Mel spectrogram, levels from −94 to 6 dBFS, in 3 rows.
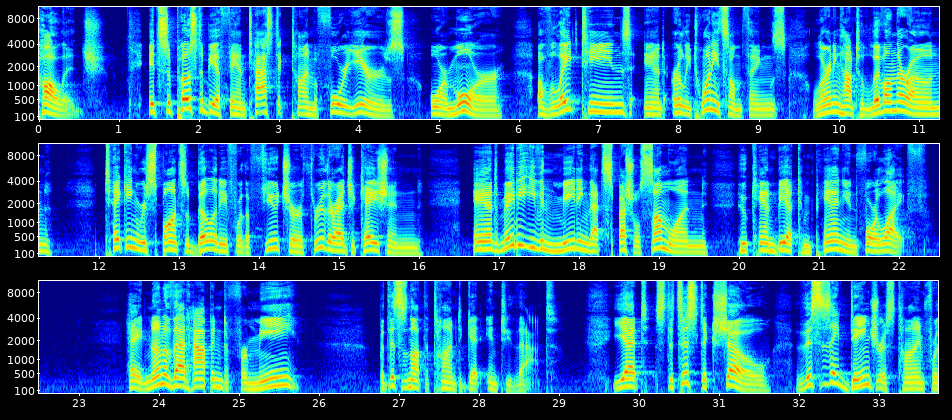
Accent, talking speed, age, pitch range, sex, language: American, 130 wpm, 40-59, 135-185 Hz, male, English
